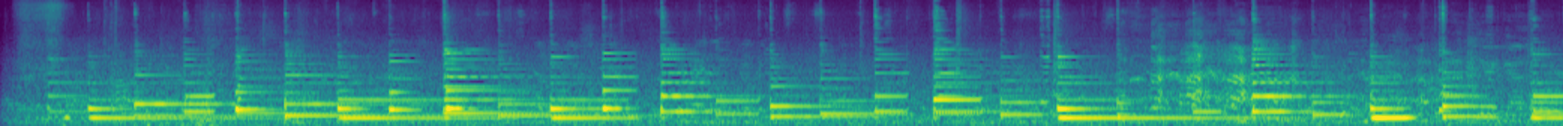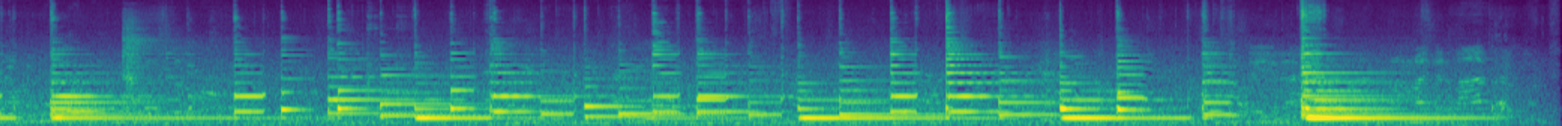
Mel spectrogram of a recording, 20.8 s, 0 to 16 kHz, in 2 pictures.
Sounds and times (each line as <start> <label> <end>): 0.0 guy playing Ukulele 20.8
7.5 laughter 9.6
